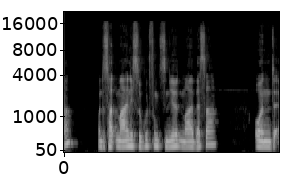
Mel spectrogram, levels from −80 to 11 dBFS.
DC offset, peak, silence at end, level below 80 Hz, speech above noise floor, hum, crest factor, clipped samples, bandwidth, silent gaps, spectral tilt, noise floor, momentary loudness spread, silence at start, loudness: under 0.1%; -8 dBFS; 0 s; -66 dBFS; 46 dB; none; 20 dB; under 0.1%; 17 kHz; none; -5.5 dB/octave; -71 dBFS; 8 LU; 0 s; -26 LUFS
